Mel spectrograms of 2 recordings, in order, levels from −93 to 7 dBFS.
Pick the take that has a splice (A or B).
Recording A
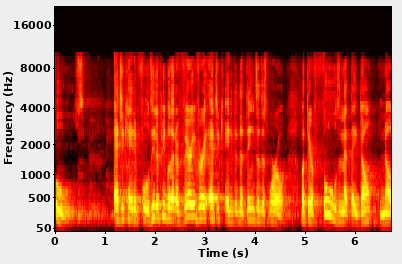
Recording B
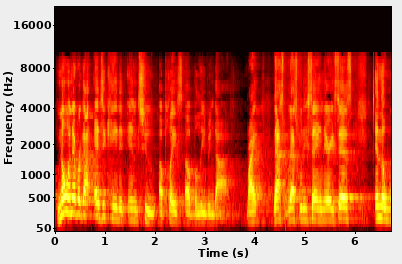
A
